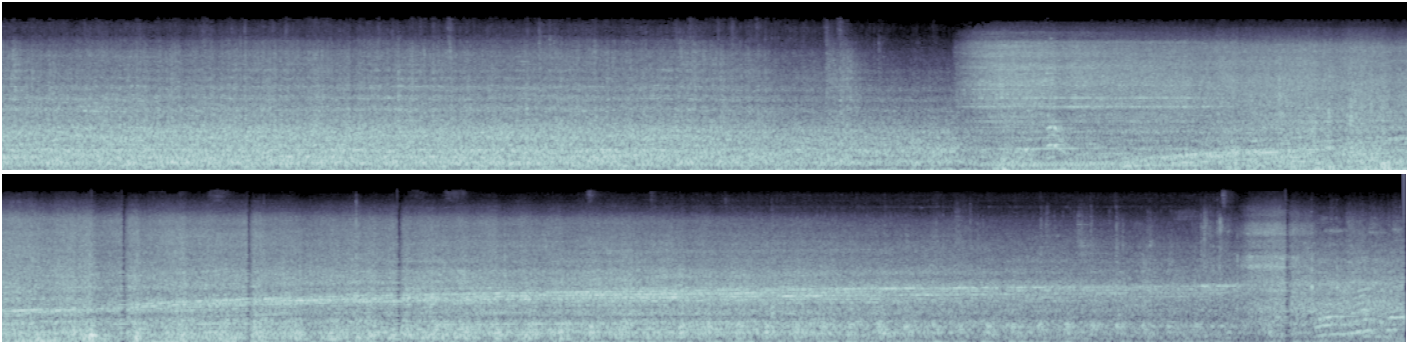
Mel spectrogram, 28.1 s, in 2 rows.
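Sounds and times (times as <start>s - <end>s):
wheels rumbling on rail: 0.0s - 28.0s
train whine rising in pitch: 9.6s - 28.0s.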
